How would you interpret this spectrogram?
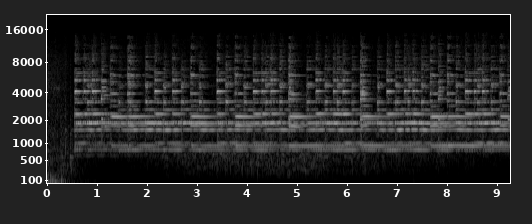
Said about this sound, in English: The largest of the Rostov bells weighs 32,000 kilograms, and the sound of its chimes can be heard for 20 kilometers.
